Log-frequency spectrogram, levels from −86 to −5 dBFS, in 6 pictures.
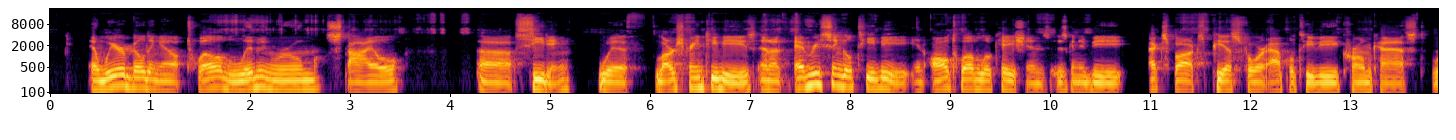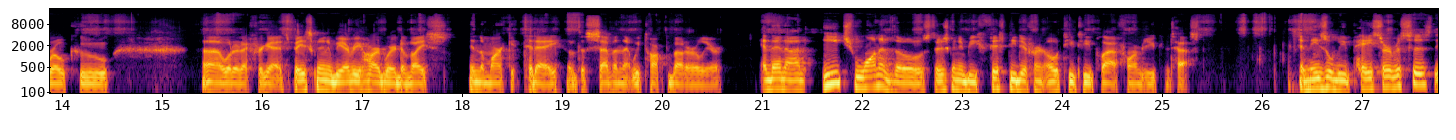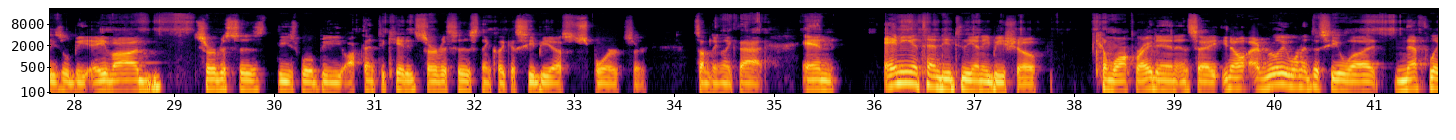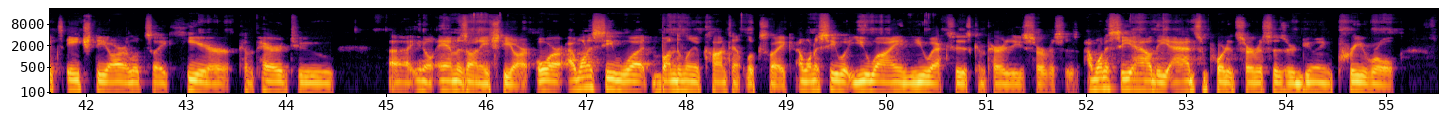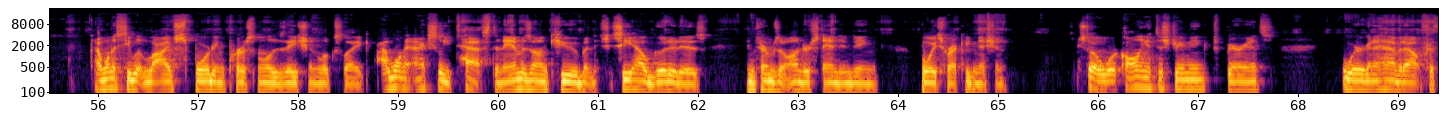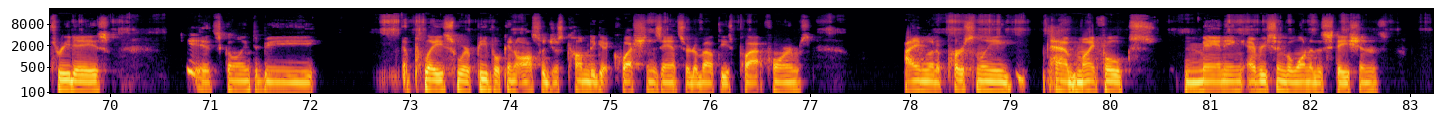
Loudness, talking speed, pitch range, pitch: -17 LUFS, 180 wpm, 95-115 Hz, 105 Hz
